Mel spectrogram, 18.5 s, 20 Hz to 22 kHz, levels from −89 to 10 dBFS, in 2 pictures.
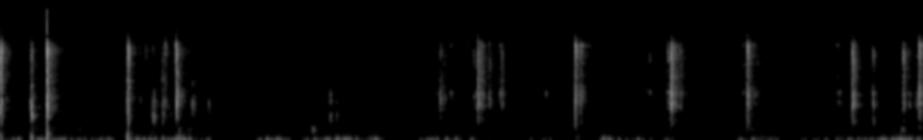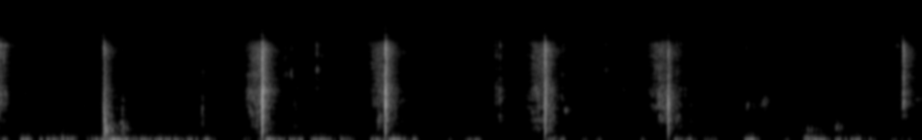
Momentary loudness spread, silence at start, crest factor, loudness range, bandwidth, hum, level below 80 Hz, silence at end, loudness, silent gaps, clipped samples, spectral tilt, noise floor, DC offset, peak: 22 LU; 0 s; 42 dB; 14 LU; 14 kHz; none; -64 dBFS; 0.15 s; -34 LUFS; none; under 0.1%; 1 dB/octave; -86 dBFS; under 0.1%; 0 dBFS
